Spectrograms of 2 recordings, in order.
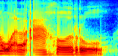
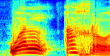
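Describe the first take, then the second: First: The second word is said as three syllables, akhoru. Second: The second word is said as two syllables, akhro. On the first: The speaker calls it right. "Itu bacanya wal akhoru" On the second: The speaker calls it wrong. "salah baca"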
